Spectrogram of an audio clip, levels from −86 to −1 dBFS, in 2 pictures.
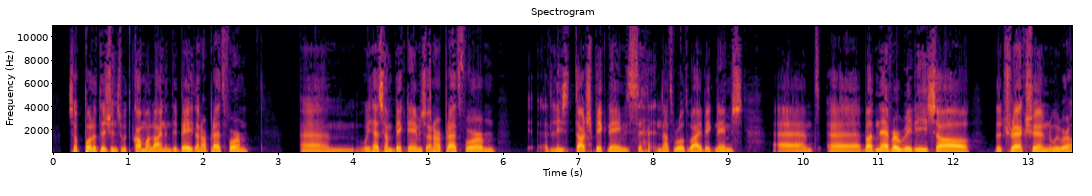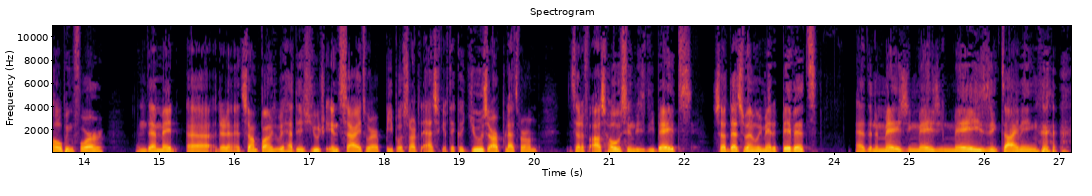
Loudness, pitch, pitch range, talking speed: -20 LUFS, 110 Hz, 105-120 Hz, 180 wpm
